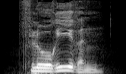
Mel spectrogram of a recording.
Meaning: to flourish; prosper
- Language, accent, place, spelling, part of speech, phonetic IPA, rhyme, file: German, Germany, Berlin, florieren, verb, [floˈʁiːʁən], -iːʁən, De-florieren.ogg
